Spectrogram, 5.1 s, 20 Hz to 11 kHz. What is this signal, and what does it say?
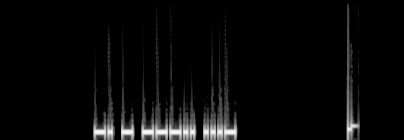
Morse code, heard as a keyed tone, about 28 wpm, 700 Hz. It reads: NT8V
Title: USA Call Signs - 3x Character Spacing - 28wpm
